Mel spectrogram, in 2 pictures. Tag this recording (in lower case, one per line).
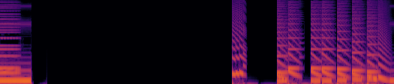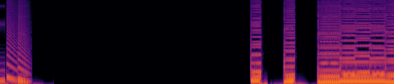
music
